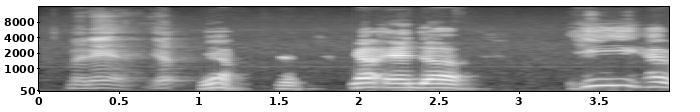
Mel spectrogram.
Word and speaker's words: Manaea: Is that the proper way to pronounce his name? That is the proper way. Manaea.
